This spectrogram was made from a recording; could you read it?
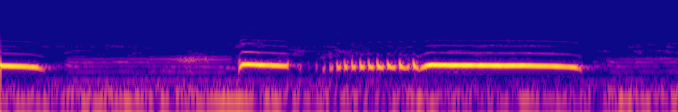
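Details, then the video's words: Spotted dove male singing gacor manggung coos: a short low coo, then a clipped higher note, then a throbbing pulsed stretch that smooths into a long level hooting note before fading into soft background hiss. "SUARA BURUNG PUTER MANGGUNG GACOR"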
